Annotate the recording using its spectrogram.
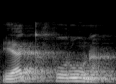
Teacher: یکفرون کاف ساکن ہے، نرمی سے پڑھا جائے گا، اس پہ ہمس ہوگا. فا کو جلدی پڑھیں گے، را پر پڑھیں گے، رو واو مدہ ہے، 2 حرکات لمبا کریں گے.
